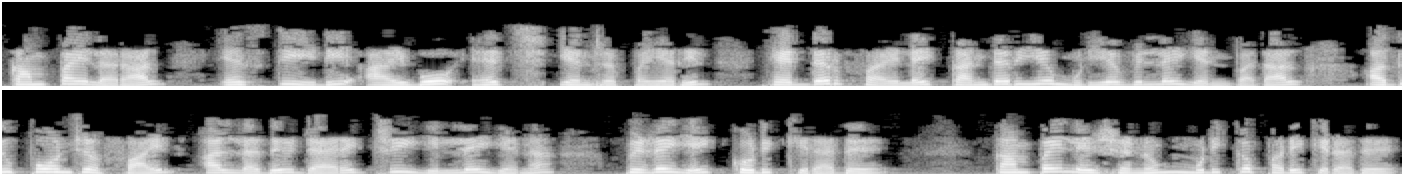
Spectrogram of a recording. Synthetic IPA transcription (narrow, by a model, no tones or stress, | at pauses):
kɐmpɐɪlɐɾaːl | ɛsʈiɖiʔɐɪʋoːʔɛt͡ʃɛndrɐpɛjɐɾɪl | hɛɖːɐɾfɐɪlɐɪkːɐɳɖɐɾɪjɐmʊɽɪjɐʋɪlːɐɪɛnbɐðaːlʔɐðɯpoːndrɐfɐɪlɐlːɐðɯɖɐɪɾɛk̚ʈɾiɪlːɐɪɛnɐ | pɪɻɐjɐɪkːɔɽɯkːɪrɐðɯ | kɐmpɐɪleːʂɐnɯmːʊɽɪkːɐpːɐɽɯɣɪrɐðɯ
